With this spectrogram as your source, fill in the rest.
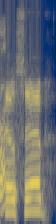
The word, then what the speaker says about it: Elsa: The last one is the correct way to say my name. Elsa.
